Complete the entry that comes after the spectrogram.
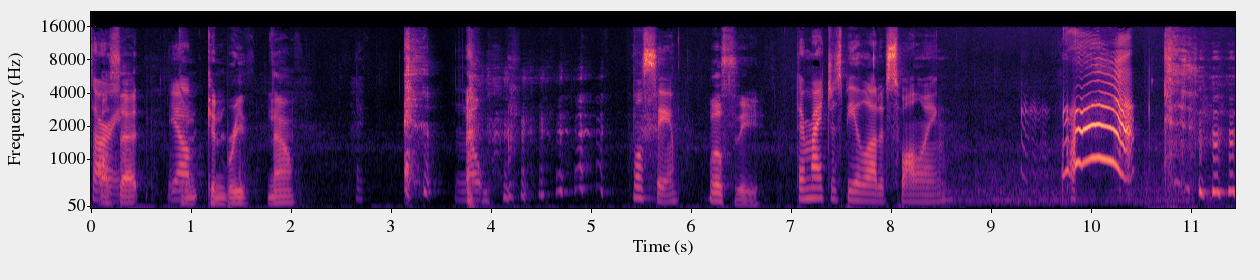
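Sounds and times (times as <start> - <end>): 
speech: 0.0 - 2.8, 3.6 - 4.6, 5.4 - 8.8, 9.7 - 11.4
baby crying: 9.3 - 10.5.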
